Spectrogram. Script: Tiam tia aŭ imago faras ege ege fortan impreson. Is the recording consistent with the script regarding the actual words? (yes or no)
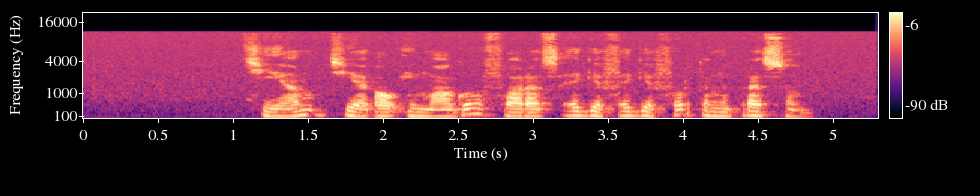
yes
